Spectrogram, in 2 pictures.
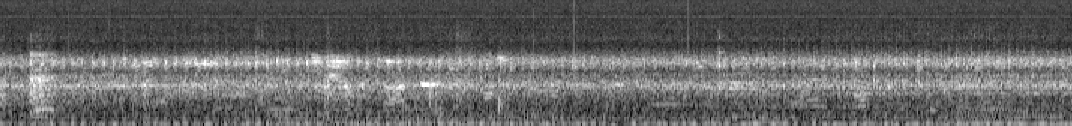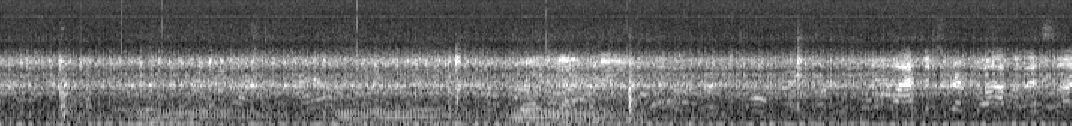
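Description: ATV engine idling steadily.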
